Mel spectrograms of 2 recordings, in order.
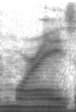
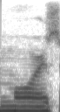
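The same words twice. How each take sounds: First: "mores" said as two syllables, "MOR-ayz"; two-syllable pronunciation. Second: "mores" said as one syllable, "morz"; one-syllable pronunciation. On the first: Speaker offering the other variant of the term, "mores" as "MOR-ayz". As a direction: say "mores" like "more-rays". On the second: Speaker unsure of the term offers a variant, "mores" as "morz". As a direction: say "mores" to rhyme with "doors". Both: Shown as a demonstration. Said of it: "however you pronounce it".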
